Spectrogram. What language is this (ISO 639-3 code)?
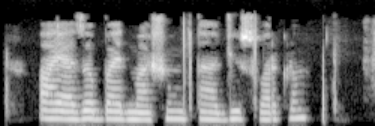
pus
